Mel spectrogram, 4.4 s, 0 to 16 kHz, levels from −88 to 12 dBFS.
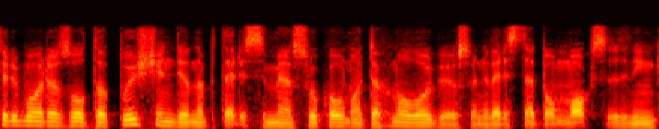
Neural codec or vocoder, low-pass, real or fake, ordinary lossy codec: codec, 16 kHz, 0.5 kbps, X-Codec, HuBERT features, trained on LibriSpeech; 7.2 kHz; fake; MP3, 64 kbps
